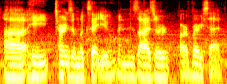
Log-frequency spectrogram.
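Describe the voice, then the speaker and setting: A man with a medium-pitched, creaky voice works as game master for a tabletop game. He improvises his narration in halting phrases, with faint music behind him. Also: flat delivery, fairly bright tone. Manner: halting, searching for words.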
